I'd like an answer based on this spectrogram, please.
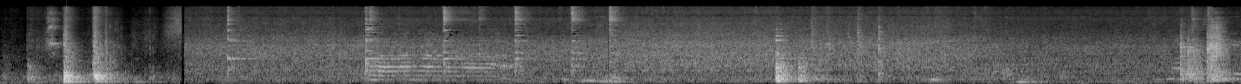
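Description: A pan of red-sauced food sizzling on a portable gas burner while a steel ladle stirs it, with occasional clinks of the ladle and dishes. A few knocks about a second in, as things are set down.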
